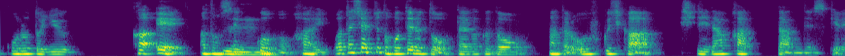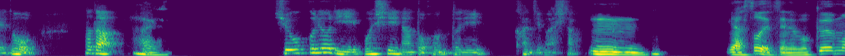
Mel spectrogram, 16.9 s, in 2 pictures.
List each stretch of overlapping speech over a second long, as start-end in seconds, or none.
none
